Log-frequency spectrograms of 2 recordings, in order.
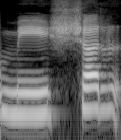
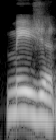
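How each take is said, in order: First: The middle consonant is a voiceless sh sound. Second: The middle consonant is a voiced zh sound. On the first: The speaker calls it wrong. "इसको मेशर नहीं पढ़ेंगे" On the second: The speaker calls it right. "यानी जर करके इसका उच्चारण होगा"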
